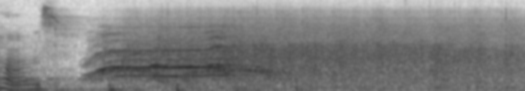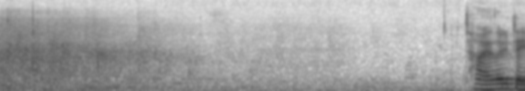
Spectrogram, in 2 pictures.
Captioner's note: applause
